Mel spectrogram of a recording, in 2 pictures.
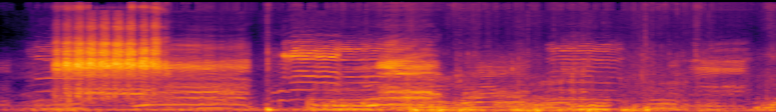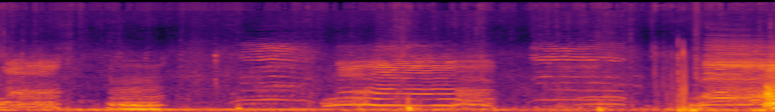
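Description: A flock of pregnant sheep, some carrying twins, bleat repeatedly and loudly in overlapping calls close by, with someone speaking briefly among them.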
